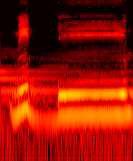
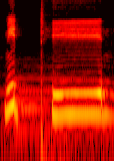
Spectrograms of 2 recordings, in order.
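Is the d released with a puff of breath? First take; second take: no; yes. First: The d is released with no puff of breath. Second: The d is released with a puff of breath. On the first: The speaker calls it right. "Jadi nafasnya nggak keluar" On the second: The speaker calls it wrong. "Kalau keluar gimana?"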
